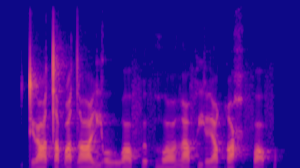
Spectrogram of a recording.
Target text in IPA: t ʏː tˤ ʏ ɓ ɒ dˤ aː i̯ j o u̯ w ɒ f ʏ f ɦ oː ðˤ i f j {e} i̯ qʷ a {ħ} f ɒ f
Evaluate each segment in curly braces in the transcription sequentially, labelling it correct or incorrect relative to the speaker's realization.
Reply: correct, correct

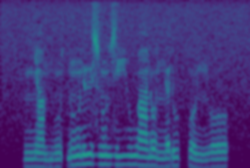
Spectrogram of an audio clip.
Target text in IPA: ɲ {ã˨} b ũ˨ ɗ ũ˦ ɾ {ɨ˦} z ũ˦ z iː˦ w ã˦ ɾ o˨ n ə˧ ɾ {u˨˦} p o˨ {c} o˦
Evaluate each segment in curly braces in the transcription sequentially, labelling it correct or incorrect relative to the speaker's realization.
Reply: correct, correct, incorrect: u˦, incorrect: ɲ

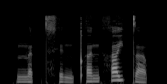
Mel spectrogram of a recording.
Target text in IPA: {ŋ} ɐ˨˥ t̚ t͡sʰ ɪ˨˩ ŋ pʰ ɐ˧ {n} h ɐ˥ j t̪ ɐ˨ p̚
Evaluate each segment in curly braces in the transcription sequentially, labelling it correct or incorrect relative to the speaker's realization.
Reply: incorrect: n̪, correct

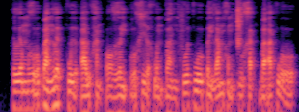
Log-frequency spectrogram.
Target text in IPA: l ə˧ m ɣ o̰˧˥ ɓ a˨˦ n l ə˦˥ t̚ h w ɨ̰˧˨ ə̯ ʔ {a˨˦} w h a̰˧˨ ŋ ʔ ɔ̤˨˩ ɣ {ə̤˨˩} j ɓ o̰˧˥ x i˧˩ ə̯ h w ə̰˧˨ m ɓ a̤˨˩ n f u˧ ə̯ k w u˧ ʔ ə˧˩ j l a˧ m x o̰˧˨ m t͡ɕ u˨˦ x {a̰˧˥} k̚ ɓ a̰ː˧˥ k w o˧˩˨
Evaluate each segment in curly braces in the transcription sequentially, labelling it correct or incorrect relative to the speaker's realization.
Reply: correct, incorrect: ə˧˩, incorrect: a˨˩

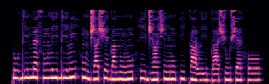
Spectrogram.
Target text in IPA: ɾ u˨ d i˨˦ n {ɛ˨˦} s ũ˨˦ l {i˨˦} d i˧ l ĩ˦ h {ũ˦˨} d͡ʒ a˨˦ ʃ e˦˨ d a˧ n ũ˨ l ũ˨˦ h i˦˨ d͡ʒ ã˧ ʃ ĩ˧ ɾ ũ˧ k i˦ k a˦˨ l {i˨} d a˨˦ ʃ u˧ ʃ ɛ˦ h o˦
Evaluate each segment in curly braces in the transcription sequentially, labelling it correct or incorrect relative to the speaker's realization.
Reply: incorrect: ɛ˦˨, incorrect: i˧, correct, correct

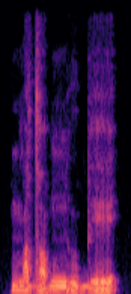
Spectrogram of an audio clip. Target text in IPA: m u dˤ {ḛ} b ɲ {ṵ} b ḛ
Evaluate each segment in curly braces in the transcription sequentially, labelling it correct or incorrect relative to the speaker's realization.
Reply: correct, correct

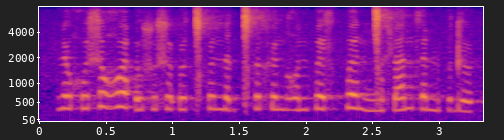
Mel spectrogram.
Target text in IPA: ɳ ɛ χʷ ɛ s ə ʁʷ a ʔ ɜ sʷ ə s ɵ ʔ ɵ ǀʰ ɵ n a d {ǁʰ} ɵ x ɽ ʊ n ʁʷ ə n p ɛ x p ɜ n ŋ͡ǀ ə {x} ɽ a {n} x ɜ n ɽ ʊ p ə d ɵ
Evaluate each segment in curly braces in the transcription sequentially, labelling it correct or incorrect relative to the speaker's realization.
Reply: incorrect: ǀʰ, correct, correct

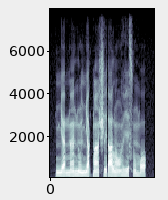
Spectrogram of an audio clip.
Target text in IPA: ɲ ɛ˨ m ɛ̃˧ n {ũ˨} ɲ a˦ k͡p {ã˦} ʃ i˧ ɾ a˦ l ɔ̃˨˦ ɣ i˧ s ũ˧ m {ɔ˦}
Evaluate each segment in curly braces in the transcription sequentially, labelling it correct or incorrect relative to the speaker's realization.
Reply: incorrect: ũ˧, correct, correct

